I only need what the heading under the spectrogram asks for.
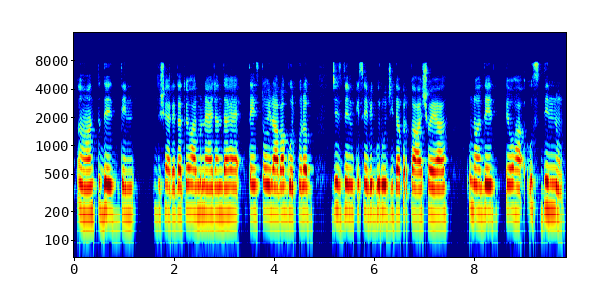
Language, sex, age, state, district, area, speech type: Punjabi, female, 18-30, Punjab, Rupnagar, urban, spontaneous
